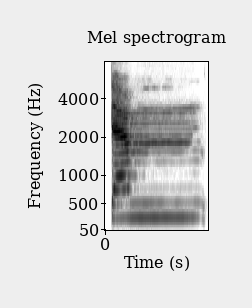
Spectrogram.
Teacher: keeping the sound in your nose for a longer time. Ta is very sharp for fatha open your jaws. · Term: idgham with gunna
